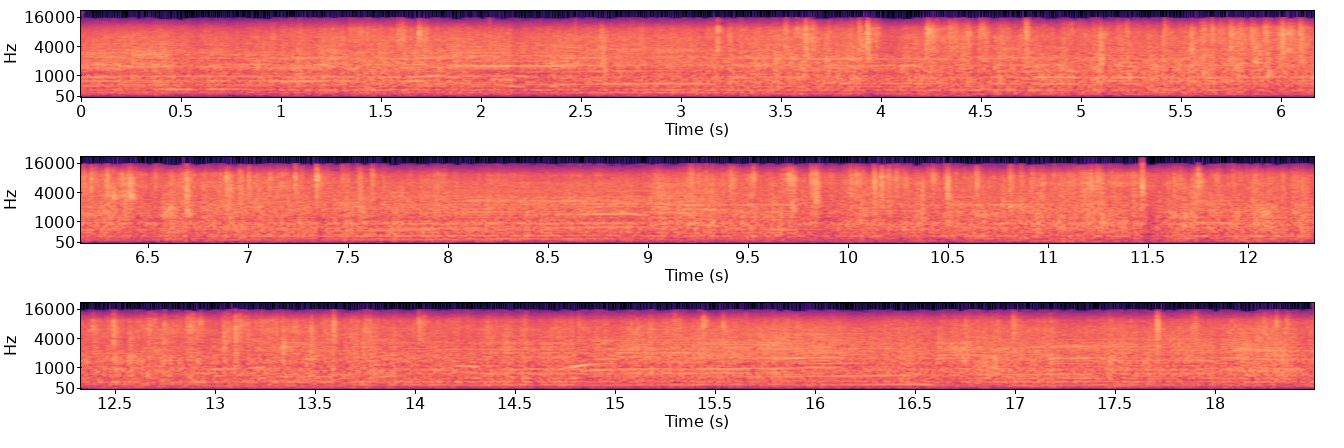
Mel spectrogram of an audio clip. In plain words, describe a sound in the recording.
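A rally car engine roars loudly from inside the cabin, revving up and down.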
